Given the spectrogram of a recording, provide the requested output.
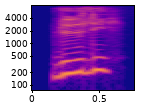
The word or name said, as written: lydlig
